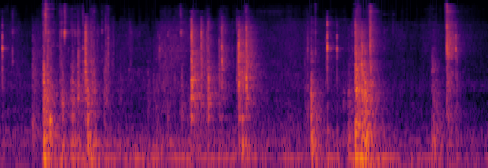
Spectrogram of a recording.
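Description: A bathroom door being opened by its knob and handled: a series of sharp clicks and knocks from the latch and door, the loudest about three and a half seconds in.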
